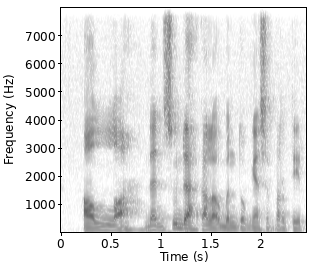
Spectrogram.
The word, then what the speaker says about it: Allah: A lagi, kemudian H, dibacanya tetap mengembalikan kepada diksi aslinya, tulisan aslinya dalam bahasa Arab, yaitu Allah, ingat ya, Allah.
